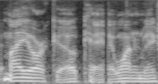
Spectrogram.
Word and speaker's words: Mallorca: the Mediterranean island of uh how do you pronounce this here Lane Mallorca Mallorca okay I wanted to make sure I was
